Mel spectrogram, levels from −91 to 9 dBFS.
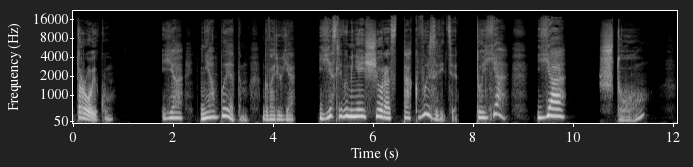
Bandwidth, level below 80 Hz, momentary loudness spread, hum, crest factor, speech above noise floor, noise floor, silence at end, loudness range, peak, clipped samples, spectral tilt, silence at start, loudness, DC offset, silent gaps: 18 kHz; -56 dBFS; 19 LU; none; 16 dB; 48 dB; -64 dBFS; 0.7 s; 4 LU; -2 dBFS; under 0.1%; -6 dB/octave; 0.1 s; -17 LUFS; under 0.1%; 1.25-1.35 s, 1.45-1.76 s, 4.45-4.89 s, 7.73-8.05 s, 10.35-10.52 s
